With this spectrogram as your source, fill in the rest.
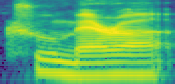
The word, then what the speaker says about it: Kumara: Oh, am I also pronouncing this Kumara River correctly?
